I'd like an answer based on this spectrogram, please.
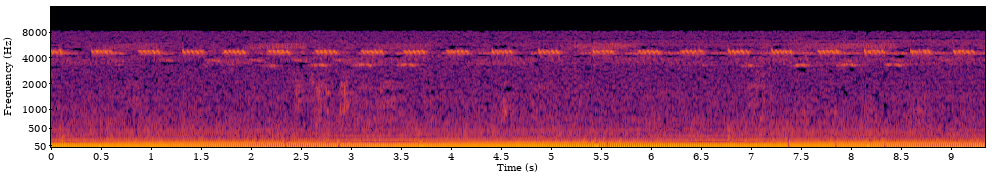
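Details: Wild crickets at night in eastern Botswana, May, 2:30 AM; a sharp high chirp repeats steadily about four times per second, joined by quieter lower chirps from another insect, with faint clicks and a continuous low hum.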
